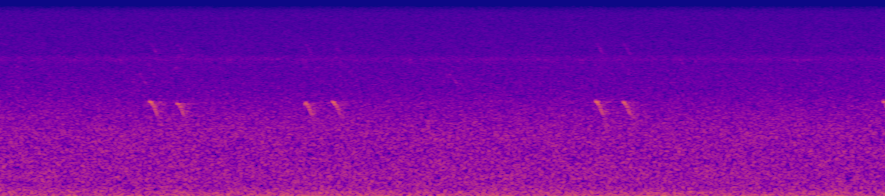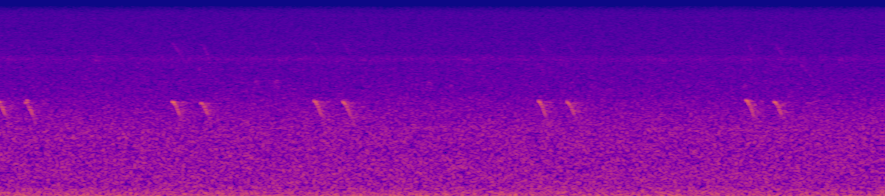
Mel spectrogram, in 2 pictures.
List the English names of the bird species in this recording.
Black-chested Jay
